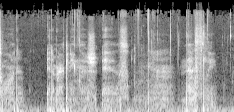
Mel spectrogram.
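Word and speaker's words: Nestlé: This one in American English is Nestle. We almost don't pronounce the T or at least I've never really heard it that way.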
